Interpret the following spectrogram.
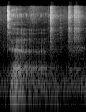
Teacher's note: mata ujung lidah bertemu gigi huruf ta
